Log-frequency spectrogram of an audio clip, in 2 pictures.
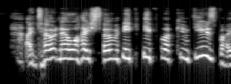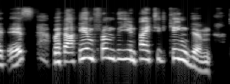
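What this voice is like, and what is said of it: British accent with Cornish tinge. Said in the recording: “I am from the UK ... Specifically, I'm from Cornwall, and I suspect the Cornish accent is mixing with the British accent, which is what's confusing everyone”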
